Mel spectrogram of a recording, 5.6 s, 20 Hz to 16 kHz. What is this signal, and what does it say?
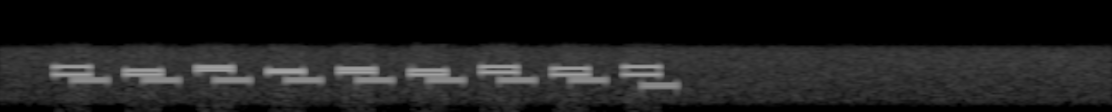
Multi-frequency trunk signalling (R2, with the far end's replies), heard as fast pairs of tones, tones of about 180 ms. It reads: 729352847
